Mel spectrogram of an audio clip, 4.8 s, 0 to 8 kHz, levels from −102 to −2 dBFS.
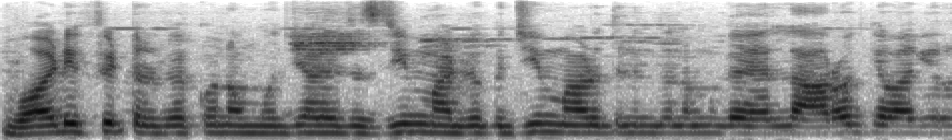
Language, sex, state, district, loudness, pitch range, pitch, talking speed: Kannada, male, Karnataka, Bijapur, -17 LUFS, 160-165 Hz, 160 Hz, 165 wpm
